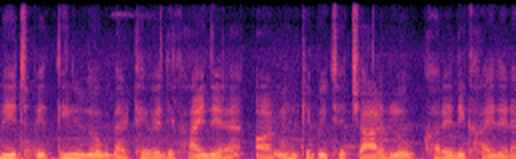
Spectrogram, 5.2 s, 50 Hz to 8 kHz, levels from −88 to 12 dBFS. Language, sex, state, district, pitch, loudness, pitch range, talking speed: Hindi, male, Uttar Pradesh, Budaun, 150 Hz, -15 LUFS, 135-155 Hz, 220 wpm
